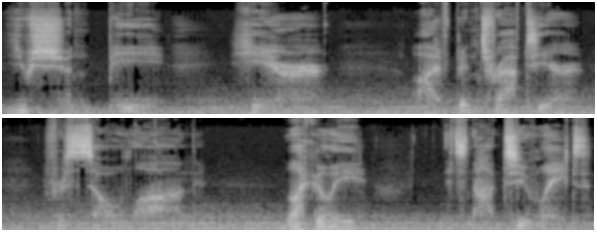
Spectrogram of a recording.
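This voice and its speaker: A man voicing a trapped ghostly younger sister in a visual novel, weak, pleading and whispery, with slow halting delivery. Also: low voice, fairly even intonation, pitched below the performer's own voice, full character voice. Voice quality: whispery, breathy.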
